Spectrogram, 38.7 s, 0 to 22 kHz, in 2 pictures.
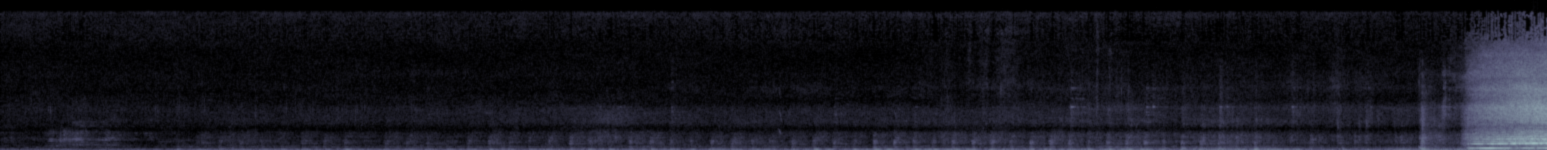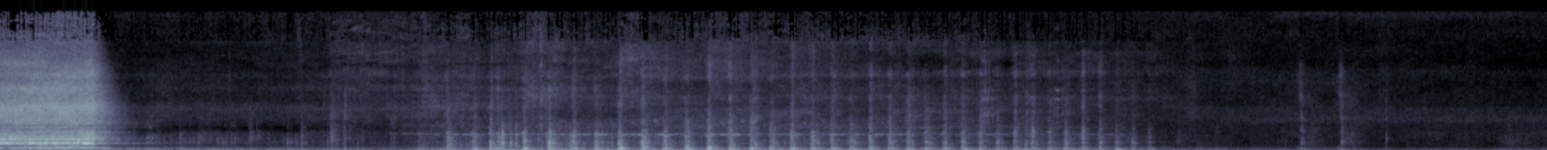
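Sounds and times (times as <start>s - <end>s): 
steam train passing by: 2.2s - 38.6s.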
